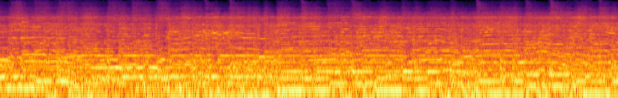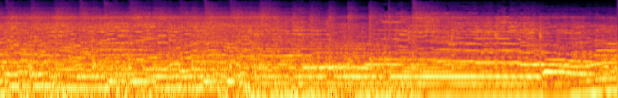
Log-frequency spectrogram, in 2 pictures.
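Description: Rock band playing live: electric guitars over bass and drums in an instrumental passage. Near the end the drum hits stop while the guitars ring on.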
